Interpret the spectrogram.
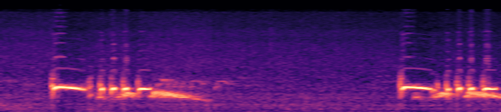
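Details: Local zebra dove calling to provoke rivals: two phrases of a held note plus quick short notes, each overlapped by a lower, drawn-out, descending hoarse coo.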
